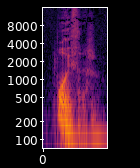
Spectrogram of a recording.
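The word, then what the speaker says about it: Poythress: Έχουν πάρει αυτόν τον τύπο τη Γαλατά Σάρα που πραγματικά δεν ξέρω πώ να προφέρω το επώνυμό του. Τον Άλεξ Ποηθρέ. Ποηθρέ. – Πόηθρα. – Πόηθρα. Πόηθρα μα τον είπαν, Πόηθρα σα τον λέμε.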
